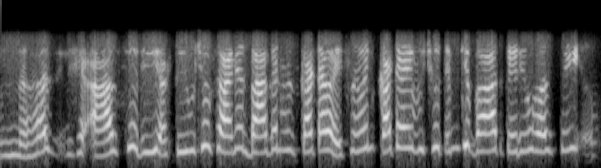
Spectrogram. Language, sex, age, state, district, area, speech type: Kashmiri, female, 30-45, Jammu and Kashmir, Anantnag, rural, conversation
